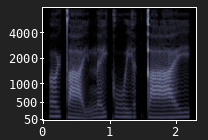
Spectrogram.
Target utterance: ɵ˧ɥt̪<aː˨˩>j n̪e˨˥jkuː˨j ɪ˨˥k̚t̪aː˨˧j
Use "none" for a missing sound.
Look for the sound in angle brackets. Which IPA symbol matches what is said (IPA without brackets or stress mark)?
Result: aː˨˩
